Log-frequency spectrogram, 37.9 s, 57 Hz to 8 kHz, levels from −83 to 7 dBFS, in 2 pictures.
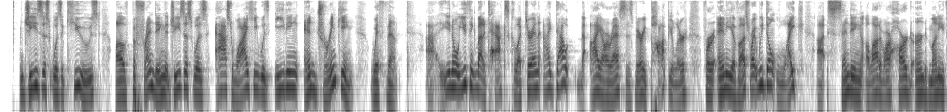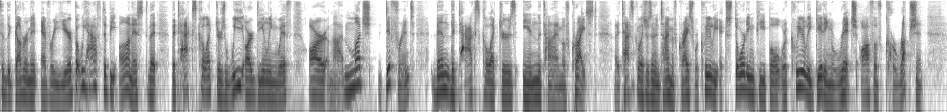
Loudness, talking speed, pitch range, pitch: -19 LUFS, 165 wpm, 115-150 Hz, 125 Hz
